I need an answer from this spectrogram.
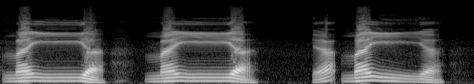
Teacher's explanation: suara nunnya dihilangkan sebagian tapi masih menyisakan sedikit huruf nunnya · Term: idgham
